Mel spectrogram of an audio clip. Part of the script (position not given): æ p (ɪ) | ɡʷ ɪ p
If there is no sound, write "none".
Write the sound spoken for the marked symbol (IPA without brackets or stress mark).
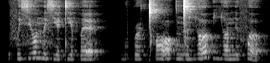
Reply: ɛ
